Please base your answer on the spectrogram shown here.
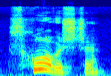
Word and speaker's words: сховище: наголос перше слово сховище поділимо його на склади схо ви ще промовили це слово вголос сховище то на який склад падає наголос перший другий чи третій сховище на перший над звуком о поставимо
